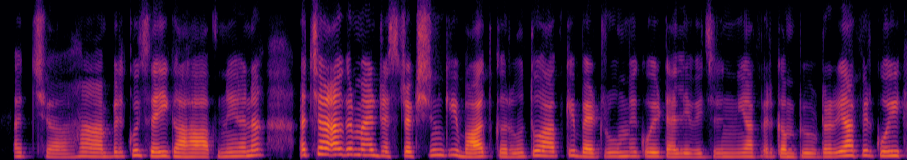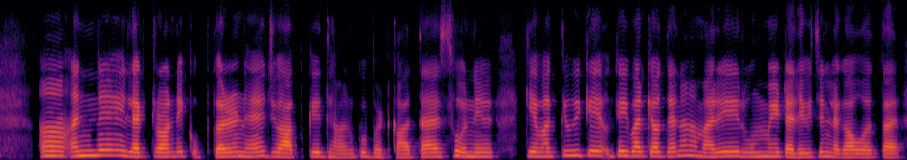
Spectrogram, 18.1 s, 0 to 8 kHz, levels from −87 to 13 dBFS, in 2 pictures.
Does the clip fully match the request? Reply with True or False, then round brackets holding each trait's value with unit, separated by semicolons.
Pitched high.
True (205 Hz)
